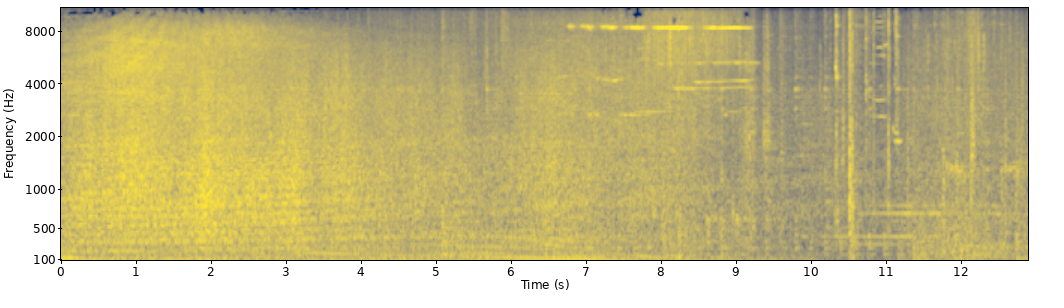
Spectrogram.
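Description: Film soundtrack of street traffic at a busy curb, vehicles passing, mixed with a music score; a loud rushing swell in the first few seconds, then steadier, with a run of sharp clicks and taps near the end.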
